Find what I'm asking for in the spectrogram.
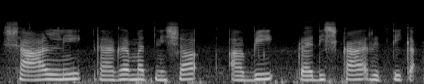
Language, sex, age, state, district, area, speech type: Tamil, female, 18-30, Tamil Nadu, Kallakurichi, rural, spontaneous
